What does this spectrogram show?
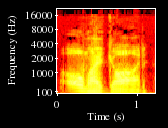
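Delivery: loud, drawn-out swearing from a fright; real startled outburst. Real, not acted. Player jolted by a ringing phone, really startled and loud. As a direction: recover loudly from a jump scare. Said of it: "that fucking phone scared me".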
